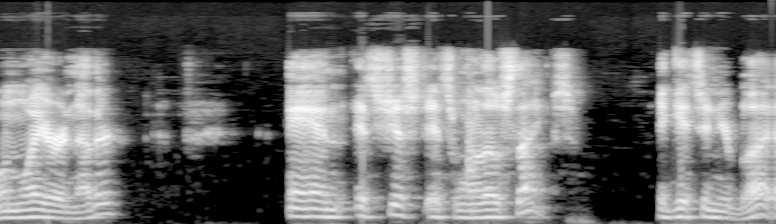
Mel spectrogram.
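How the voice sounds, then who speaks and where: With a Texan accent, a man speaks at a medium pitch and a fairly slow pace, his pitch varying in an ordinary way. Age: 60s. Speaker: gun enthusiast vlogger. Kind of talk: casual advice monologue. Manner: folksy, conversational.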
